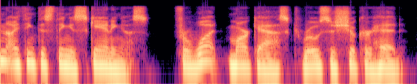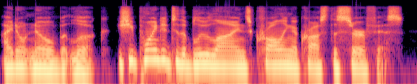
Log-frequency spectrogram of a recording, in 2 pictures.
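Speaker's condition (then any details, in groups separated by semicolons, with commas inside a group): No condition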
